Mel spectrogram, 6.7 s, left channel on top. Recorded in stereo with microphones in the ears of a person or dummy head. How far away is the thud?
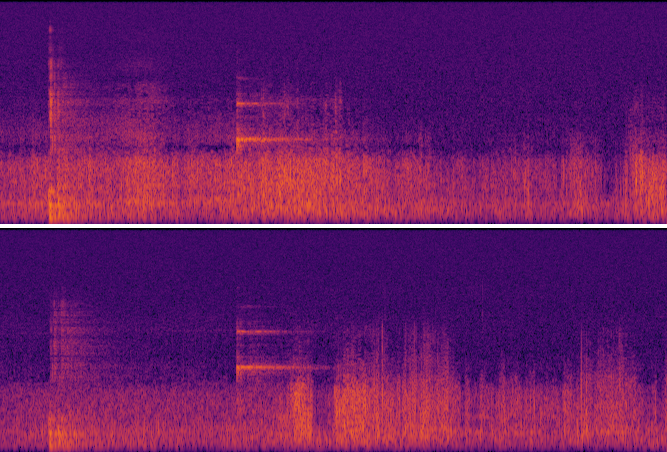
About 2.5 m.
